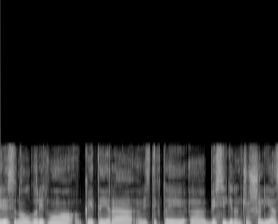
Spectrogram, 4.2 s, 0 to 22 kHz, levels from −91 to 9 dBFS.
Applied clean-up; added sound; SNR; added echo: none; none; none; none.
